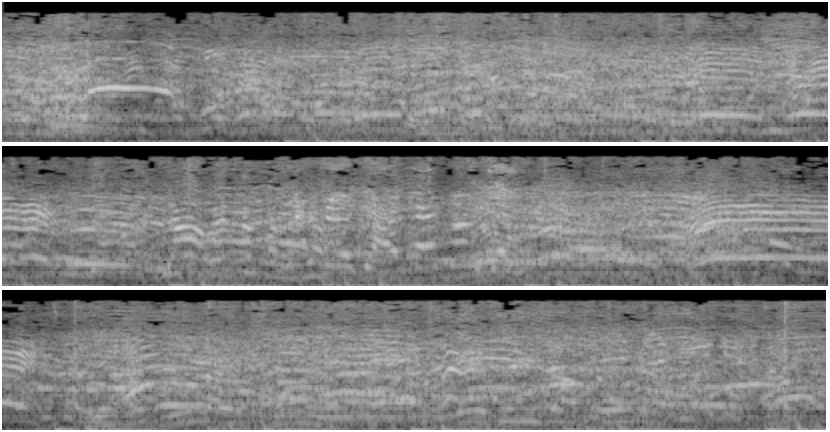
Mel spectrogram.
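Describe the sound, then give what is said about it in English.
A large crowd of pro-secessionist voters in Catalonia shouts and chants "occupation forces get out" together, many voices overlapping in a dense, steady roar that stays loud and continuous throughout, with no single speaker standing out. “That chant from the crowds, from the pro-secessionist voters, is occupation forces get out.”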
